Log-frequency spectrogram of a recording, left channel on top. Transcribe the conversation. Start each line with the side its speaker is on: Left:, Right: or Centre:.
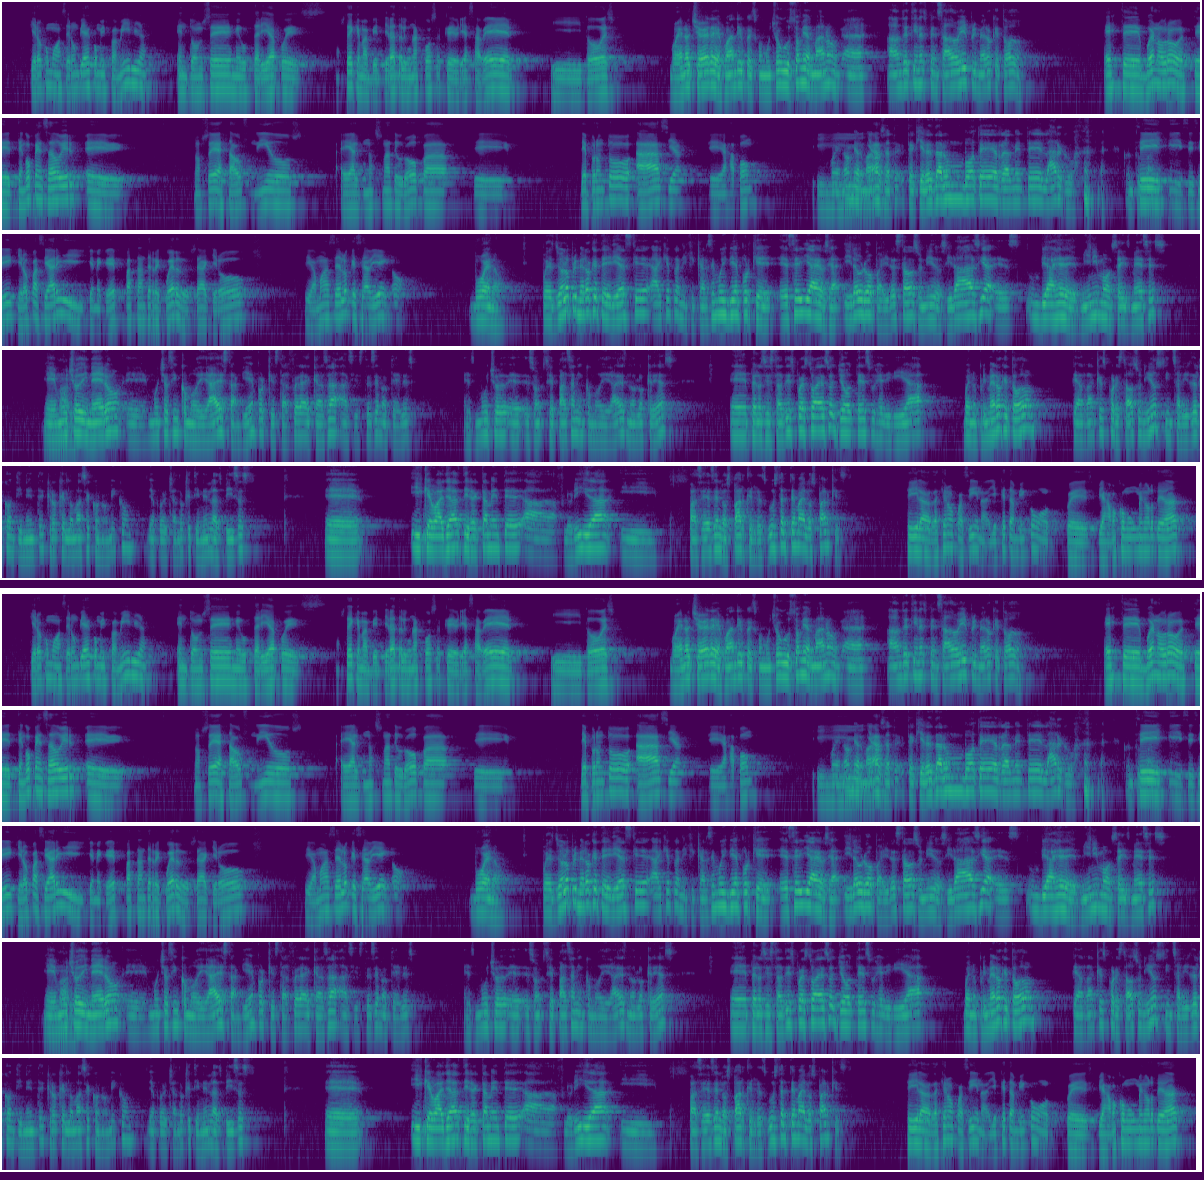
Right: Quiero como hacer un viaje con mi familia, entonces me gustaría, pues, no sé, que me advirtieras de algunas cosas que debería saber y todo eso.
Left: Bueno, chévere, Juandi, pues con mucho gusto, mi hermano. Ah, ¿A dónde tienes pensado ir primero que todo?
Right: Este, bueno, bro, este, tengo pensado ir, eh, no sé, a Estados Unidos, eh, a algunas zonas de Europa, eh, de pronto a Asia, eh, a Japón y
Left: Bueno, mi hermano,
Right: ya.
Left: o sea, te, te quieres dar un bote realmente largo <laughs> con tu
Right: Sí,
Left: familia.
Right: sí, sí, sí, quiero pasear y que me quede bastante recuerdo, o sea, quiero, digamos, hacer lo que sea bien, ¿no?
Left: Bueno, pues yo lo primero que te diría es que hay que planificarse muy bien porque ese viaje, o sea, ir a Europa, ir a Estados Unidos, ir a Asia, es un viaje de mínimo seis meses eh, mucho
Right: Vale.
Left: dinero, eh, muchas incomodidades también, porque estar fuera de casa, así estés en hoteles, es mucho, eh, eso- se pasan incomodidades, no lo creas. Eh, pero si estás dispuesto a eso, yo te sugeriría, bueno, primero que todo, que arranques por Estados Unidos sin salir del continente, creo que es lo más económico, y aprovechando que tienen las visas, eh, y que vayas directamente a Florida y pasees en los parques. ¿Les gusta el tema de los parques?
Right: Sí, la verdad es que nos fascina y es que también como, pues, viajamos como un menor de edad,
